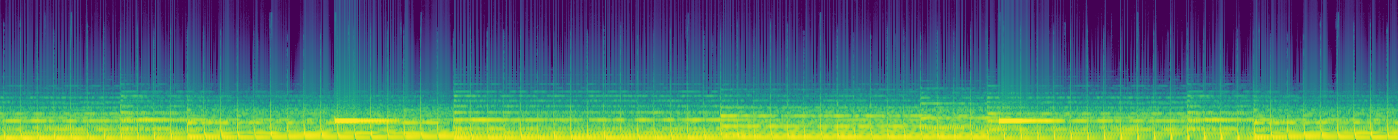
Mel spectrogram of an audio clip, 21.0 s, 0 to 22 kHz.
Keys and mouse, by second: 3.8 a, 3.9 c, 4.6 click, 6.7 a, 7.4 c, 8.1-9.1 right drag, 8.6 g, 9.5 a, 10.1 z, 10.6 middle click, 12.9 KP_7, 13.4 z, 13.7-14.7 middle drag, 15.2 s, 18.3 z, 18.7-20.9 drag, 20.3 ctrl+z.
